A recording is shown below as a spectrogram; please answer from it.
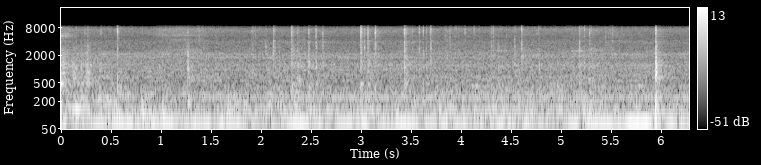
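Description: Scattered light clicks and taps of small plastic parts as a toddler handles a plastic shape-sorter toy with telephone-style buttons, over a low rumble of handling noise.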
